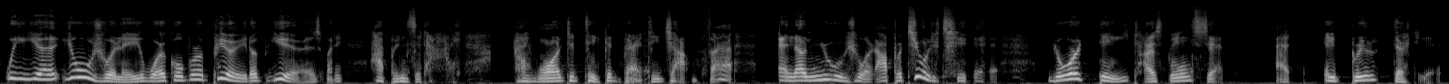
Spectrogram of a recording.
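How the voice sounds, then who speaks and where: An eerily courteous bringer of retribution, stammering softly and chuckling to himself. His pitch swoops widely. The old radio recording is dry and close. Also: very animated, measured pace, no echo, heavily acted. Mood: sinister. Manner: silky, giggling, hesitant with "uh". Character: creepy polite male retribution agent, menacing. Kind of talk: 1940s radio acting.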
